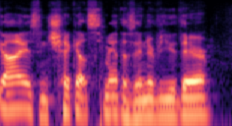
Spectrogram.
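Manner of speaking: plain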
